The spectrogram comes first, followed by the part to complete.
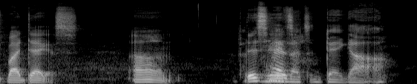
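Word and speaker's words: Degas: deas um this that's dega deaz dega no s you don't pronounce the S Thea it's that that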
